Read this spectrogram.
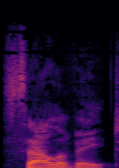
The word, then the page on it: salivate: American English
